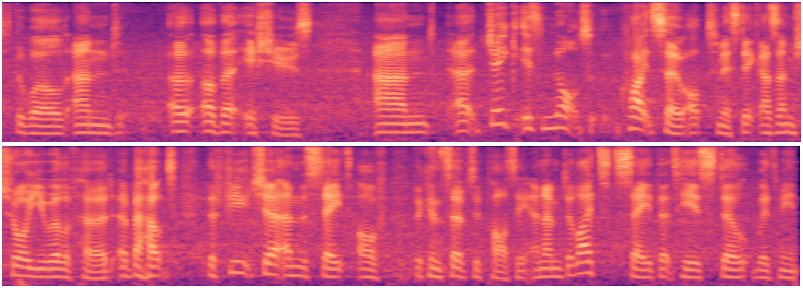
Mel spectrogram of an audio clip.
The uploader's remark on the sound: live at the Conservative Party Conference 2022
